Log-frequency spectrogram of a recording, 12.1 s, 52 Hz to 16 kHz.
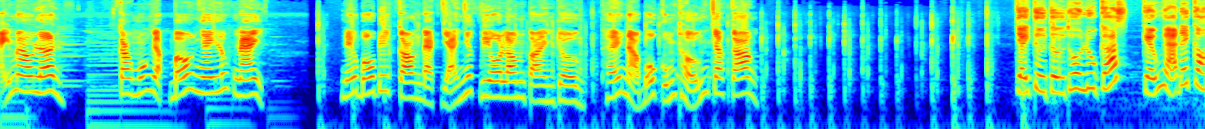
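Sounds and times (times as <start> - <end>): child running down wooden stairs: 3.2 - 10.2.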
